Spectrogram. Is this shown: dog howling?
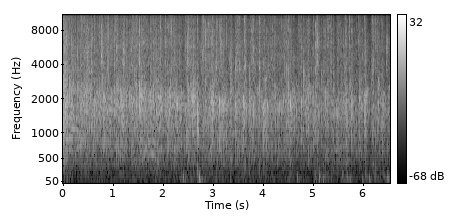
no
